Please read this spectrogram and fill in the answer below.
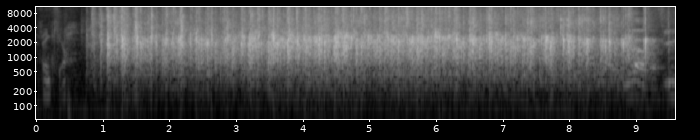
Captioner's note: applause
